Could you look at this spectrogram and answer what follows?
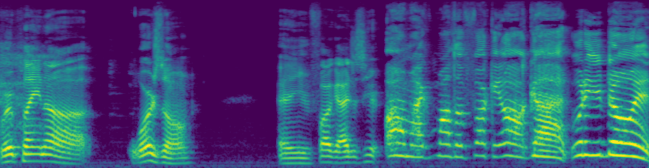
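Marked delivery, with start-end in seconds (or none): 3.9-6.5 put-on very high, loud, shrieking outburst. Retelling what another player heard during a game: imitating someone screaming. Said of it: "You're just screaming at Leo".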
